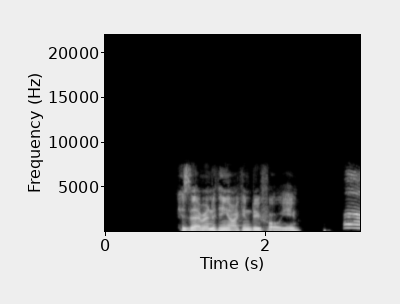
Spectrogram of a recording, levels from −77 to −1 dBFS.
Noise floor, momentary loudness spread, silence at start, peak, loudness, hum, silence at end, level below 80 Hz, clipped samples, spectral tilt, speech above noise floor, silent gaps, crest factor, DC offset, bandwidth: -90 dBFS; 8 LU; 0.9 s; -2 dBFS; -17 LUFS; none; 0 s; -50 dBFS; under 0.1%; -5.5 dB/octave; 74 dB; none; 16 dB; under 0.1%; 7.8 kHz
